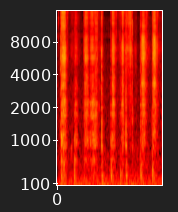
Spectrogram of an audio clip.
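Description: Faint writing with a Sakura My Name permanent marker: a quick run of short strokes as the pen tip moves over the surface.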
